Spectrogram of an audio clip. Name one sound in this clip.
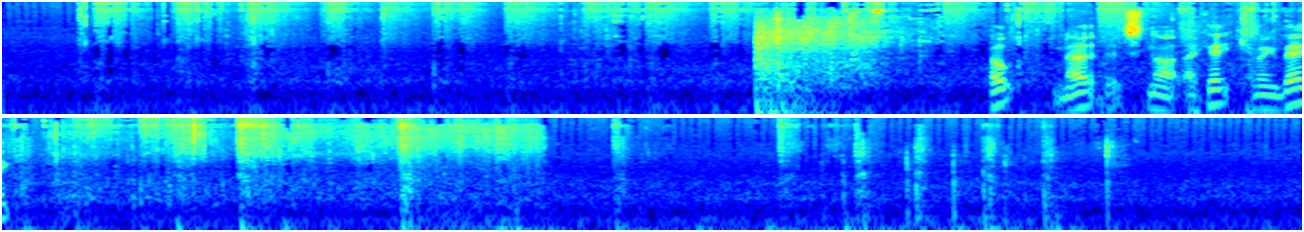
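Footsteps run through grass and over dirt.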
